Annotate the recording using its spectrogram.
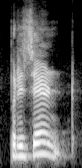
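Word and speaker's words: present: For example, अगर हम noun को, अगर इसको नाउन की तरह प्रोनाउंस करें, अगर ये किसी जगह पे एज अ नाउन यूज़ हुआ है तो फिर हम इसको प्रेजेंट प्रोनाउंस करेंगे, हम PRE पे ज़्यादा ज़ोर लगाएंगे, जिसे स्ट्रेस कहते हैं।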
